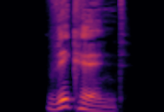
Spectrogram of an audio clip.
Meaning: present participle of wickeln
- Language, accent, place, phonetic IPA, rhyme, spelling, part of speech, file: German, Germany, Berlin, [ˈvɪkl̩nt], -ɪkl̩nt, wickelnd, verb, De-wickelnd.ogg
